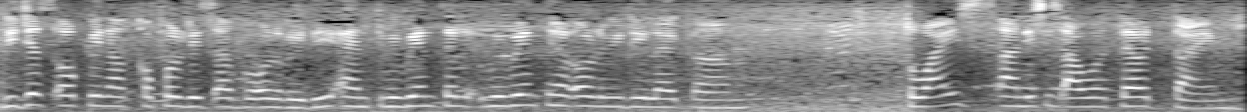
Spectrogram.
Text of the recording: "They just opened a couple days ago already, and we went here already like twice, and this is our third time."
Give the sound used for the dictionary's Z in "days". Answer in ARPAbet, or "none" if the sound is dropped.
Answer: S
